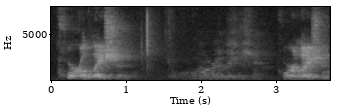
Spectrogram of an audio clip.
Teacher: again emphasis is on the syllable right before the tion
